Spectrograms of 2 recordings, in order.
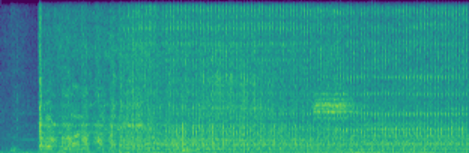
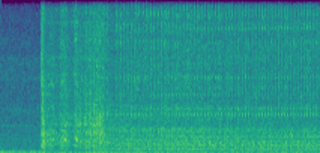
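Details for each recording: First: Skoda Fabia diesel, cold after standing two to three days, low oil level, smoke, no pickup, coil light blinking and check engine light on: starts and settles into uneven, lumpy clatter with irregular stumbles; failing injectors causing misfire. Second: Skoda Fabia brought in for smoke, no pickup and a check-engine light: brief crank, it fires at once and settles into a steady, even idle with no misses or knocks, starting and running fine.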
